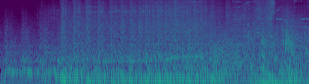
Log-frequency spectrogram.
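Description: Rapid gunfire rattles and bangs.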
